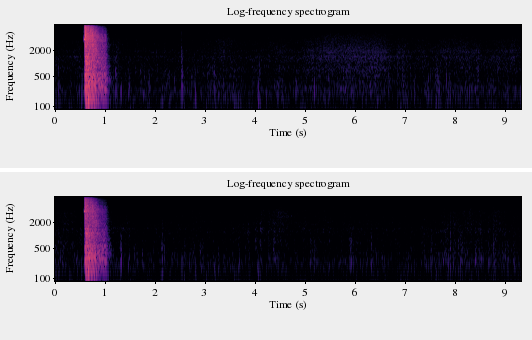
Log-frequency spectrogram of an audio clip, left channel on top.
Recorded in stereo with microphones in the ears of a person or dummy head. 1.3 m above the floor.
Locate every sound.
0.6 s a gunshot: 25° left (ahead or behind), 0.6 m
